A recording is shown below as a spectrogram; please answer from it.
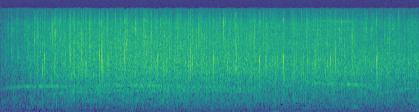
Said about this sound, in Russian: И пусть эти аплодисменты сегодня звучат в два раза громче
